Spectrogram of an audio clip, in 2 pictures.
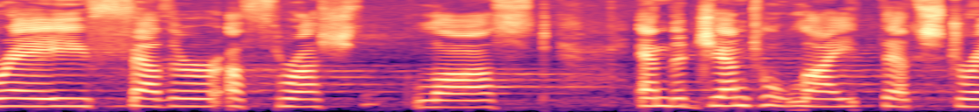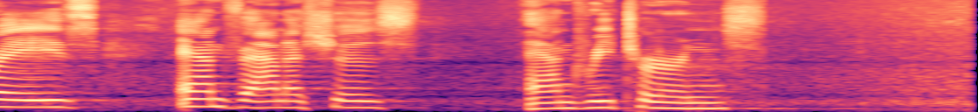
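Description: An elderly woman speaks calmly into a microphone in a large hall.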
